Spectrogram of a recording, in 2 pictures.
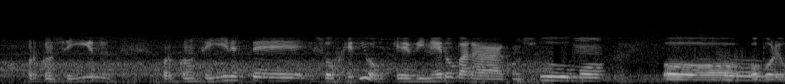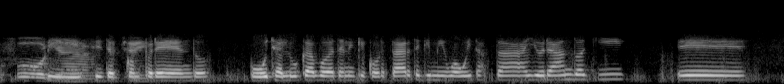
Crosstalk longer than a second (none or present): present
